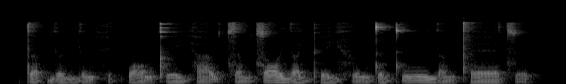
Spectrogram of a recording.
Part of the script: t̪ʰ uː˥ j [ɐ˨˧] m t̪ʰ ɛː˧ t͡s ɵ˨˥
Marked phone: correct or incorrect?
correct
